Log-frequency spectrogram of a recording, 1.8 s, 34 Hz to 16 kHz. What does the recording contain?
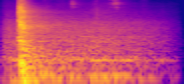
Car door bang 2
Sound of closing a car door in big car park (noisy and reverberant ambience).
